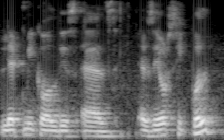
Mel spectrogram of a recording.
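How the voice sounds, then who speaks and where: A man giving a step-by-step screen-recorded software tutorial, explaining each click in a plain, methodical way. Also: on the low side, a little slow. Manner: step-by-step, plain explanatory delivery with frequent "so" and "let me". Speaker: tutorial instructor. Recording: roomy, dull lo-fi recording.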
